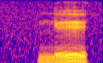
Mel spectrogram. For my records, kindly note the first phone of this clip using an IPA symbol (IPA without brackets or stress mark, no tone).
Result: n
